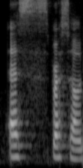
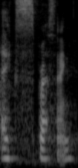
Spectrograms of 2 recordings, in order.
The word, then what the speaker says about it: espresso: grapes right now delicious um espresso not expressing yes and that's right that's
